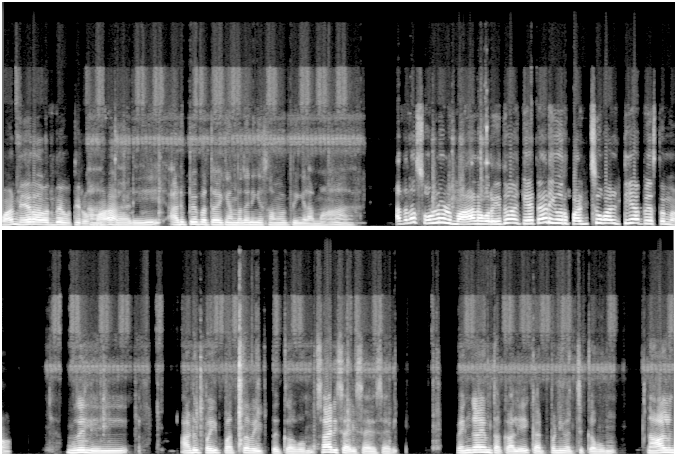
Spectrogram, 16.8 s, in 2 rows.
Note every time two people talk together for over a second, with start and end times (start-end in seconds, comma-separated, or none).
none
